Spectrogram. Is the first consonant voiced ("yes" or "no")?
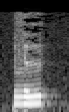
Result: yes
